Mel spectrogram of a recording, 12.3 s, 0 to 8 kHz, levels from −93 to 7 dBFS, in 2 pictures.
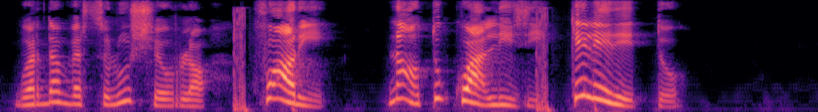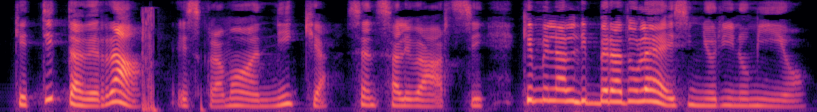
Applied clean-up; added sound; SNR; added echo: none; Fart; 20 dB; none.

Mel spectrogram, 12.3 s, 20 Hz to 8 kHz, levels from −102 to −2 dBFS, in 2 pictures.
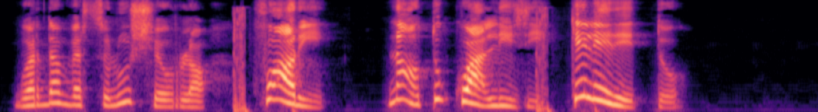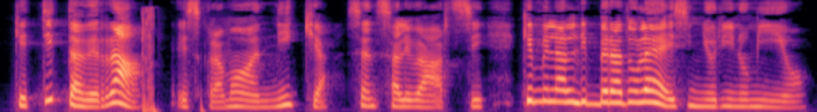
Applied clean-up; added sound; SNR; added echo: neural mask model RNNoise.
